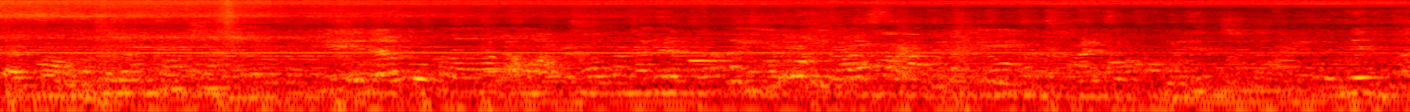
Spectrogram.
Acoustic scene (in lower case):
cafe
